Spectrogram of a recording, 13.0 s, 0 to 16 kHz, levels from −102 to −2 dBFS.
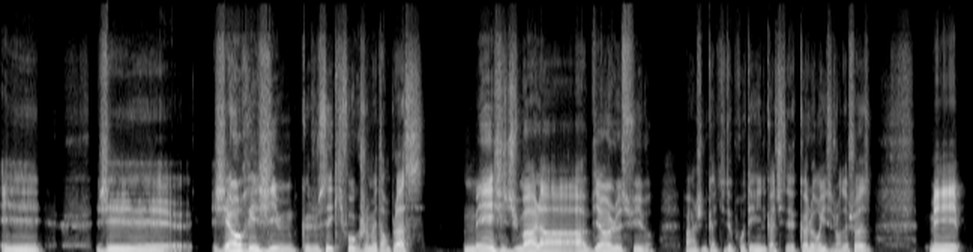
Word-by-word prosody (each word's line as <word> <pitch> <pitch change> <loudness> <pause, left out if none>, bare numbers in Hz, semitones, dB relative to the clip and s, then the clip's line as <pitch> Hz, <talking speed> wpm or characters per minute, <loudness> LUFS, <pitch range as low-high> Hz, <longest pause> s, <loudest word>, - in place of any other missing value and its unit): et 125 -1 0 0.7
j'ai 120 -2 +1 0.5
j'ai 135 +7 +2
un 190 0 +9
régime 160 -1 +1
que 125 - -5
je 125 0 -4
sais 165 +8 -1
qu'il 160 - -12
faut 150 -1 -1
que 135 - -8
je 145 - -4
mette 135 -1 -2
en 140 -1 -4
place. 160 +8 -1 0.5
Mais 170 +9 +3
j'ai 145 -3 -3
du 135 +1 -4
mal 150 +1 +5
à 120 -4 +1
à 120 - -1
bien 150 +4 +1
le 135 -2 0
suivre. 130 -1 -6 0.4
Enfin, 120 0 -6
j'ai 120 - -9
une 120 - -9
quantité 125 +1 -11
de - - -2
protéines, 125 0 -5
une - - -7
quantité 130 +1 -9
de 130 - -19
calories, 120 -1 -2
ce 135 - -12
genre - - -9
de - - -7
choses. 150 +1 -3 0.8
Mais, 115 -2 +3
130 Hz, 180 wpm, -24 LUFS, 120-150 Hz, 0.8 s, un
